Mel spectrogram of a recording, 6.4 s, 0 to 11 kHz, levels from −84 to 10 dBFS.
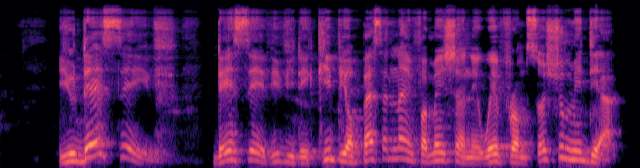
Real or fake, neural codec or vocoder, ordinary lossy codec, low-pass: real; none; Opus, 64 kbps; 9.9 kHz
